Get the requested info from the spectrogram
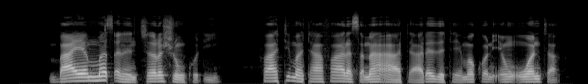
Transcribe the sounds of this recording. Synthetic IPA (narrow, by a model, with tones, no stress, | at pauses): baː˦jɐ˦mːɐ˦sʼɐ˨nɐ˨nt͡ʃɪ˦nɽɐ˦ʃɪ˨ŋkʷʊ˦ɗiː˦ | ɸaː˦tɪ˦maː˨ta˦ɸaː˦ɽa˨sɐ˨naː˦ʔa̰ː˨taː˨ɽe˦da˨ta˨jmɐ˦kʷɔ˦ɲj̰ɐ̰˦ŋʔʊ̰˦wɐ˦nta̰˨ʔ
